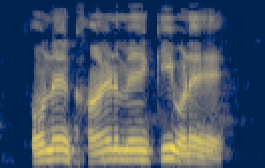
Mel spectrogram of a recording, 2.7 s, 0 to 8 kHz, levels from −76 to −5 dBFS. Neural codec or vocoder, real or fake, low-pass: none; real; 7.2 kHz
